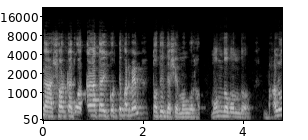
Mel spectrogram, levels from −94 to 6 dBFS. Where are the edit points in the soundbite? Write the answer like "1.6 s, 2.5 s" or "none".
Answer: 3.2 s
